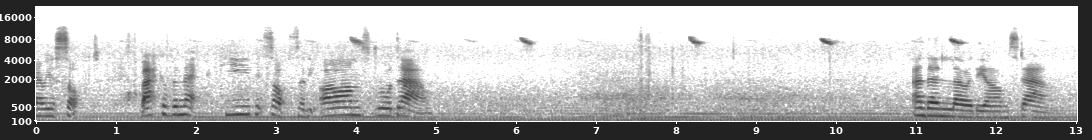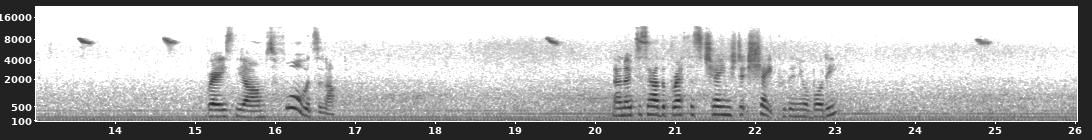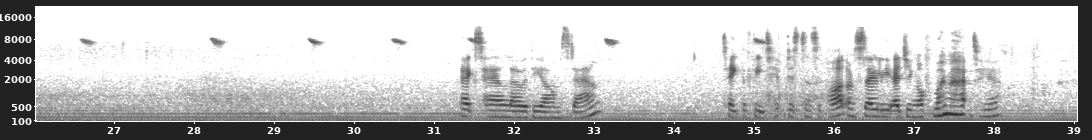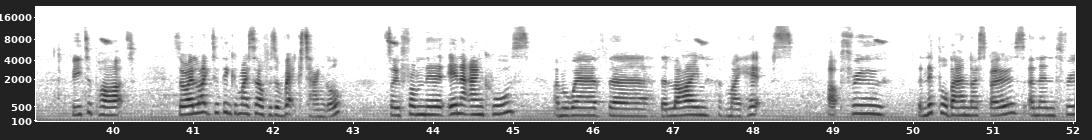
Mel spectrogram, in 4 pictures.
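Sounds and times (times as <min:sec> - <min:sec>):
faint background hum: 0:00.0 - 0:52.0
small bird chirping: 0:03.8 - 0:04.4, 0:05.3 - 0:06.3, 0:08.0 - 0:08.5, 0:09.8 - 0:10.1, 0:11.4 - 0:11.7, 0:13.5 - 0:13.8, 0:14.6 - 0:14.9, 0:19.4 - 0:19.7, 0:24.7 - 0:25.0, 0:26.6 - 0:26.8, 0:28.2 - 0:28.4, 0:29.4 - 0:29.7, 0:30.4 - 0:30.8, 0:33.1 - 0:33.4.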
